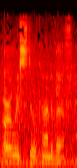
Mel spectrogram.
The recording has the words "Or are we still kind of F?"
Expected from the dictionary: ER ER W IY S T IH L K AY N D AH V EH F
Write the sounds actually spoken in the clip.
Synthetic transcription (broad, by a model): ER ER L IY S T IH L K AY N D AH V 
